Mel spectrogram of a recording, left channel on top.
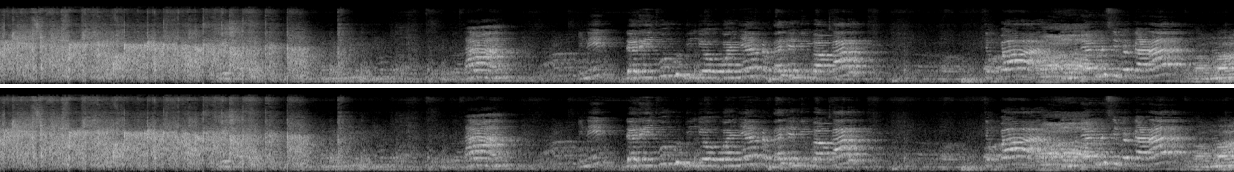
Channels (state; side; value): normal; both; correlation 0.88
